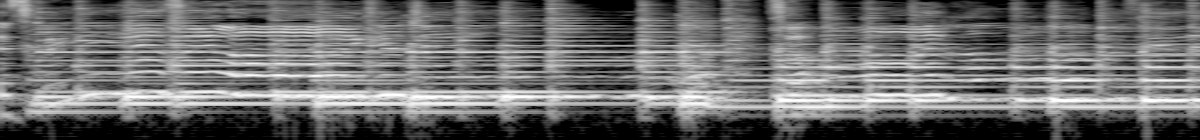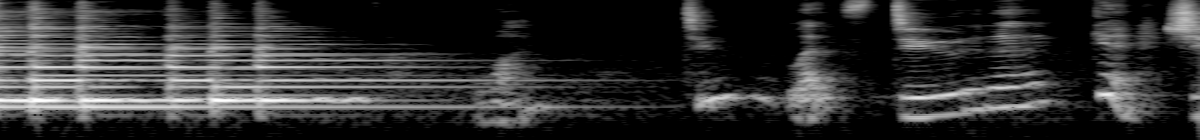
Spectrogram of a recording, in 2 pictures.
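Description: Ukulele strummed in a steady rhythm with a woman singing along. The chords ring out and fade about eight seconds in, and a voice comes back briefly near the end.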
